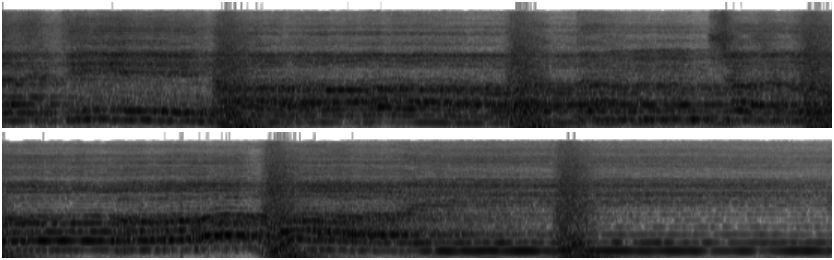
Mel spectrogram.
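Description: Voices chanting a slow noha lament refrain over a steady held drone, punctuated by five evenly spaced thumps about one every second and a half, the beat of chest-beating matam.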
